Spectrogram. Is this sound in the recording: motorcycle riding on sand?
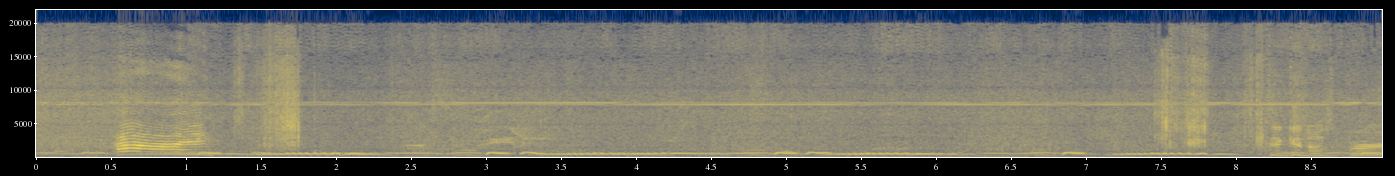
no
